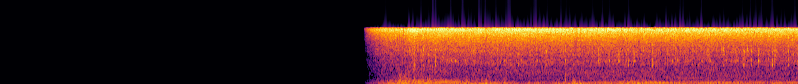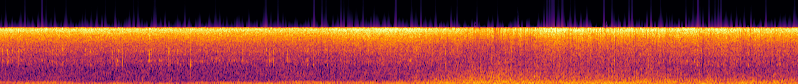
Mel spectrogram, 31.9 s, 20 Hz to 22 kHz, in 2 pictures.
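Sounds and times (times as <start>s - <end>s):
heavy rain pouring: 7.4s - 31.9s
low thunder rumble: 7.4s - 31.9s.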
